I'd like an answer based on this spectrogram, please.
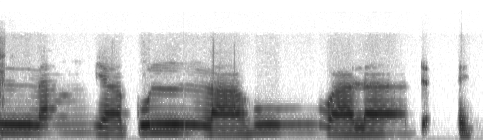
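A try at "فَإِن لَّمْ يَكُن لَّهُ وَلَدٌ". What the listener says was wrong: kenapa panjang? Fa'ilam yakun lahu walad. Walad.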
